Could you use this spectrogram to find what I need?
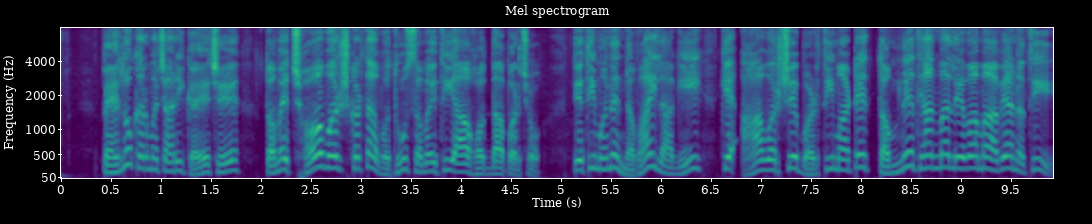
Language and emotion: Gujarati, surprised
